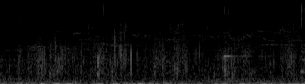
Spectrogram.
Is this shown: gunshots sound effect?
no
